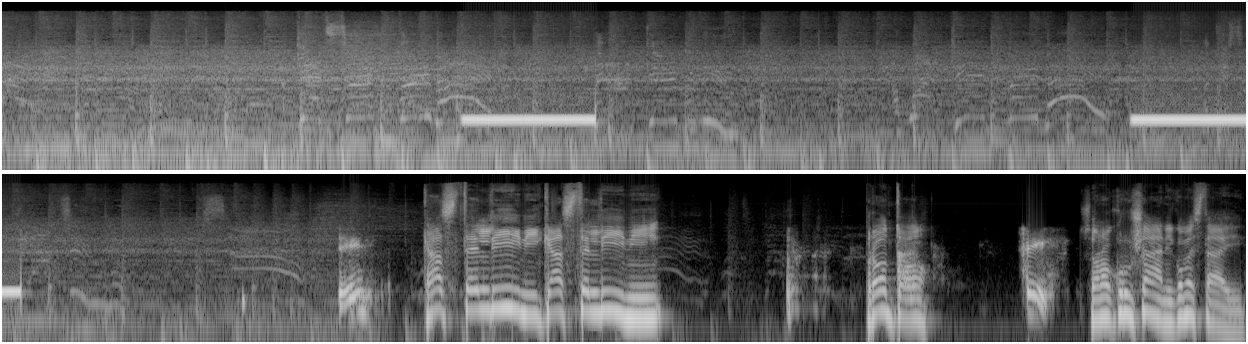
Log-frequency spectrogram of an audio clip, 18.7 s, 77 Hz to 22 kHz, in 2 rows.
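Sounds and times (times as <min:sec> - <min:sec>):
ringback tone of an outgoing telephone call: 0:03.4 - 0:04.5, 0:08.5 - 0:09.5
speech: 0:12.6 - 0:14.4, 0:15.8 - 0:16.4, 0:17.0 - 0:18.6.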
